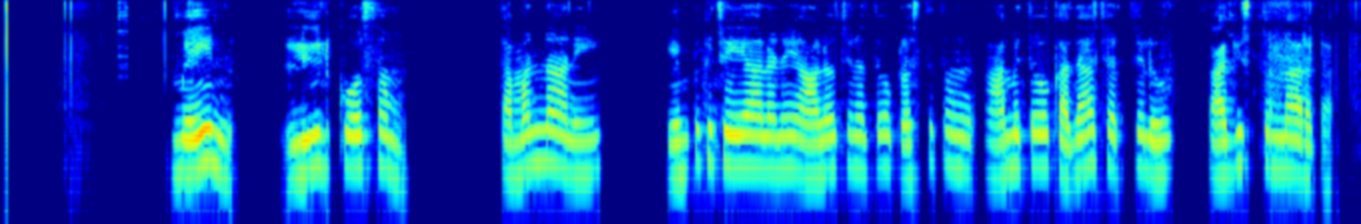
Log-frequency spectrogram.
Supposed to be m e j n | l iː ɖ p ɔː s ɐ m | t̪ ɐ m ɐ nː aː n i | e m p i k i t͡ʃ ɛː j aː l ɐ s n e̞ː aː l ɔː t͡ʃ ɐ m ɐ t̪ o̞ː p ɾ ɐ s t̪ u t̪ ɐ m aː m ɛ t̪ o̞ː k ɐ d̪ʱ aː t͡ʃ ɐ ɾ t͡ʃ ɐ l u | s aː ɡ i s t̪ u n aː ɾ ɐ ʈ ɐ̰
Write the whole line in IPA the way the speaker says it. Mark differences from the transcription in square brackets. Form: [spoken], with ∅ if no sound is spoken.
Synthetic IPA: m e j n | l iː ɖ [k] ɔː s ɐ m | t̪ ɐ m ɐ nː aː n i | e m p i k i t͡ʃ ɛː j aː l ɐ [∅] n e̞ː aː l ɔː t͡ʃ ɐ [n] ɐ t̪ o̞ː p ɾ ɐ s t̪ u t̪ ɐ m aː m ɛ t̪ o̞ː k ɐ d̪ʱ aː t͡ʃ ɐ ɾ t͡ʃ ɐ l u | s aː ɡ i s t̪ u [nː] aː ɾ ɐ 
